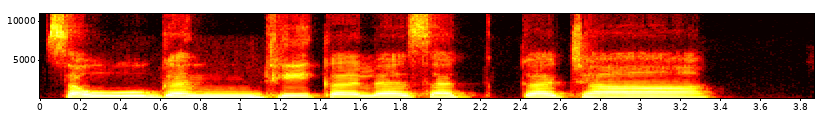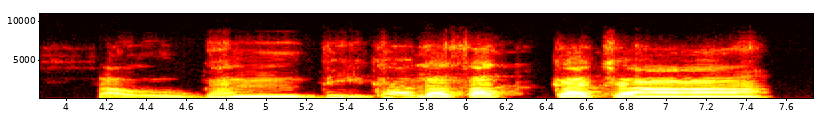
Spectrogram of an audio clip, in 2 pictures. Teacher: Saugandhi Mahaprana Dha, you have to tell little more stress.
